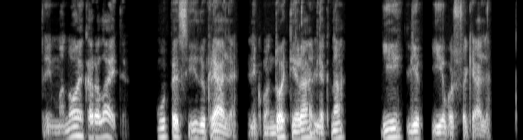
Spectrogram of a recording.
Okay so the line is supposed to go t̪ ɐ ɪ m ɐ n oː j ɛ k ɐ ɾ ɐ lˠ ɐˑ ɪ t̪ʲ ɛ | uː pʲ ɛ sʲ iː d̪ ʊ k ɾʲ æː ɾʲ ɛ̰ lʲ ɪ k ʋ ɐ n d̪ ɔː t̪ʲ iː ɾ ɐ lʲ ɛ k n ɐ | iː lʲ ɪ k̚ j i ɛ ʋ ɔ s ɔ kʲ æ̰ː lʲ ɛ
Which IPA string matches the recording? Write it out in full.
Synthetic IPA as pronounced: t̪ ɐ ɪ m ɐ n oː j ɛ k ɐ ɾ ɐ lˠ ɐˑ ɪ t̪ʲ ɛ | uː pʲ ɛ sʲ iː d̪ ʊ k ɾʲ æː lʲ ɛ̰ lʲ ɪ k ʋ ɐ n d̪ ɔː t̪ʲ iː ɾ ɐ lʲ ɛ k n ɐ | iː lʲ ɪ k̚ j i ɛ ʋ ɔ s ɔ kʲ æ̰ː lʲ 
